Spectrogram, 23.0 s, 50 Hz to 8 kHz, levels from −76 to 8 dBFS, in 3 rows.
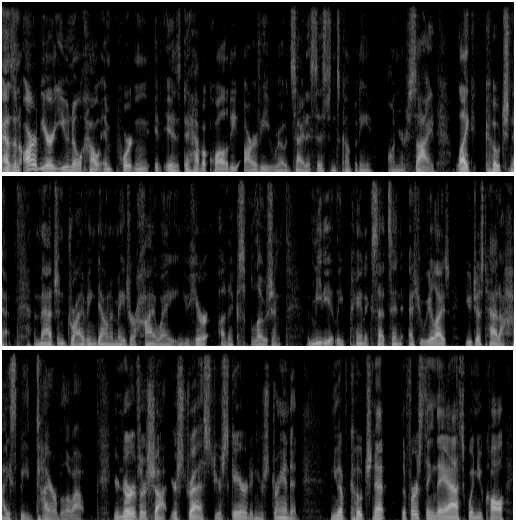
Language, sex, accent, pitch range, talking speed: English, male, American, 85-120 Hz, 180 wpm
